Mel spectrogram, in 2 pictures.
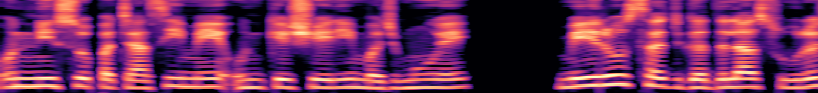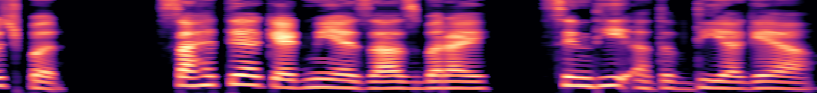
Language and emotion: Urdu, neutral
